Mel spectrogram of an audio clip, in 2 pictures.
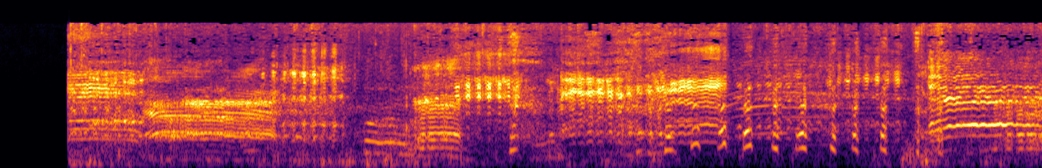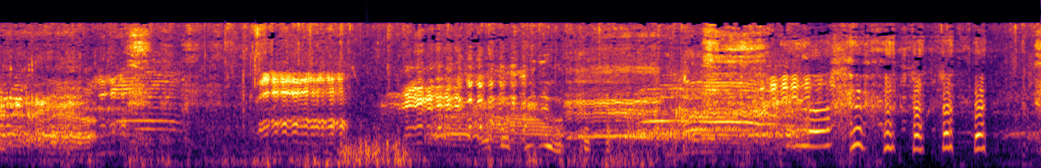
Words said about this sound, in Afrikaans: En hier voer die boer hierdie hongerskape met lucerne, maar kyk nou hoe gretig is daai skape.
